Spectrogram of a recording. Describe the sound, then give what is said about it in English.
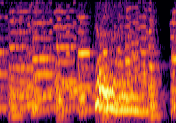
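A small dog barks and yips in a quick, excited string of about five sharp calls, fairly loud, with no one talking over it. “As me grandmother's dog named Kitten”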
